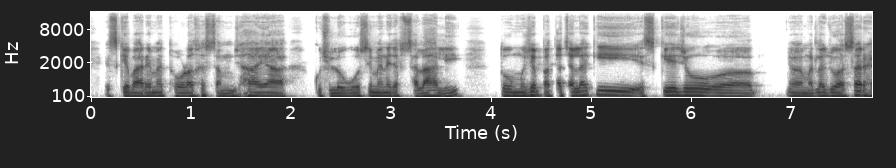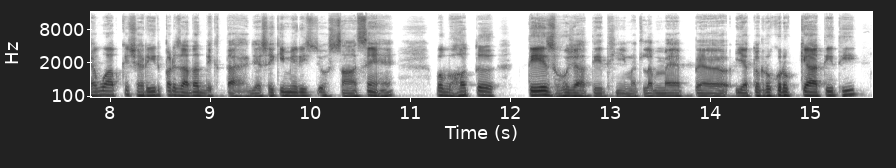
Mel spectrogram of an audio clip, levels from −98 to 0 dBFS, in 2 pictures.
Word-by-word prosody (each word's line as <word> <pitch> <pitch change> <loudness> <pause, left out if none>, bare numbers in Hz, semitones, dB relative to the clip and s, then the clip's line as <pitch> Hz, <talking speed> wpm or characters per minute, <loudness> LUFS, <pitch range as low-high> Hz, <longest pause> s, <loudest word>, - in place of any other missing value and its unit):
इसके - - -1
बारे 105 0 +2
में 110 +1 -1
थोड़ा-सा 105 +1 -1
समझा 95 0 -1
या, 105 -2 +1 0.3
कुछ 110 -3 -6
लोगों 100 +1 0
से 110 +3 -2
मैंने 110 -1 +1
जब 105 - -2
सलाह 100 0 +1
ली, 95 0 -2 0.4
तो 120 -2 0
मुझे 110 +3 +3
पता 115 -2 -3
चला 125 +1 +3
कि 135 -5 +2
इसके 100 +7 +1
जो 125 0 +2 1.0
अ, 105 -2 -1
मतलब 100 +2 -1
जो 110 - +1
असर 105 +6 +3
है, 115 - +1
वो 135 +3 0
आपके 130 +3 -2
शरीर 125 -1 0
पर 135 - 0
ज़्यादा 115 0 +2
दिखता 95 -3 -4
है। 85 0 -6
जैसे 95 +4 -2
कि 120 - -1
मेरी 115 0 +1
जो 120 +1 -6
साँसें 95 +4 0
हैं, 105 +6 -3 0.4
वो 125 - +2
बहुत 115 +3 -1 0.5
तेज़ 135 -3 +8
हो 100 +5 +1
जाती 95 -2 0
थी, 95 -1 -9
मतलब 90 +2 -4
मैं 100 +1 -1 0.2
प 95 -2 0
या 105 -2 +2
तो 100 - -2
रुक-रुक 115 +3 +1
के - - +5
आती 120 +2 +4
थी, 140 +5 -2
110 Hz, 205 wpm, -23 LUFS, 100-120 Hz, 1.0 s, तेज़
